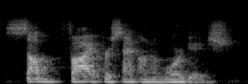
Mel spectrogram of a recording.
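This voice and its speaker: Male co-presenter, mid-pitched, casual explainer, recorded in a roomy, echoey space. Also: little pitch movement, slow pace, pushed and bright. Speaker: workshop co-presenter.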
